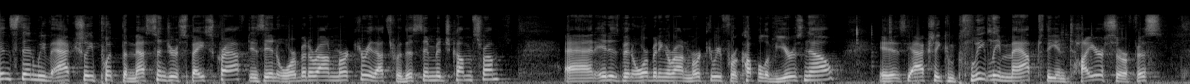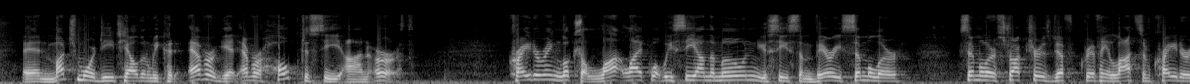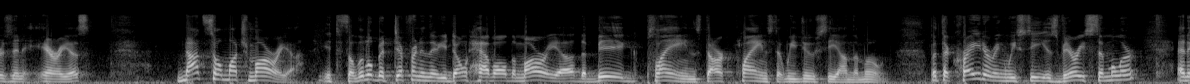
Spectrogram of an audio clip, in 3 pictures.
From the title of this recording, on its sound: Live Class Lecture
